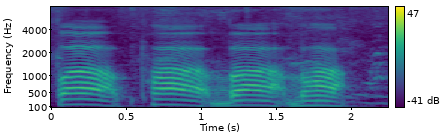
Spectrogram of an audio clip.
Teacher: जैसे ऊ बोले से लग रहा है कि ओठे के सहायता से बोलल जा रहा है, दोनों सट रहा है। ऊ प फ ब भ, ओठ के सहायता से बोल रहे हैं, ओठ दोनों सट रहा है बोले से। बोलिए प फ ब भ ऊ दोनों सट रहा है। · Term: ओष्ठ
